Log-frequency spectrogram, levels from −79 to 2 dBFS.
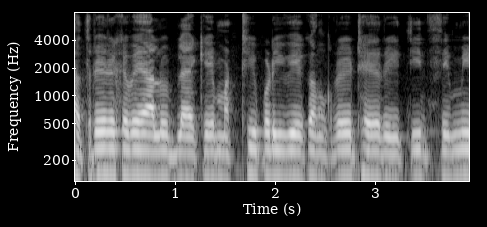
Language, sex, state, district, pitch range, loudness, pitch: Hindi, male, Odisha, Malkangiri, 125-130 Hz, -16 LUFS, 130 Hz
